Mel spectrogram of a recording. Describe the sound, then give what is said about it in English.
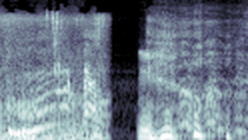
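A male cat yowls loudly in two drawn-out, wavering bursts separated by a brief silence, the second cry rising and falling in pitch. “I mean, listen to how, it almost sounds like a lion.”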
